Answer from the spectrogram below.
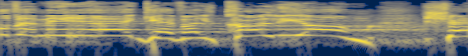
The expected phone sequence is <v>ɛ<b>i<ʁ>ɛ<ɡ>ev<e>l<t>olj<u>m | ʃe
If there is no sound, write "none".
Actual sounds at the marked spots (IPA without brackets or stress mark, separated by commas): v, m, ʁ, ɡ, a, k, o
